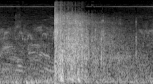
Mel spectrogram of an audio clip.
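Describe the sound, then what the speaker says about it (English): A single sharp gunshot rings out on a wobble trap shooting stage, a loud close blast with a brief ringing decay, set against quiet outdoor background. "I'm shooting across here."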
